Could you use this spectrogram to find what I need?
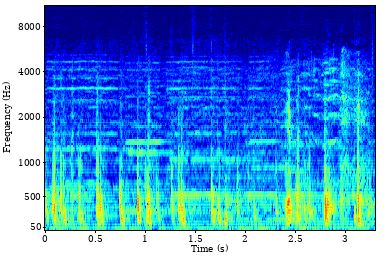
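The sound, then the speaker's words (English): Horses' hooves clip-clop in a steady, uneven rhythm of sharp knocks, several animals walking together, as the masked man and Tonto halt their horses by railroad tracks in pine woods at sunset, with the hoofbeats continuing through to the end. “We'll leave the horses here.”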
